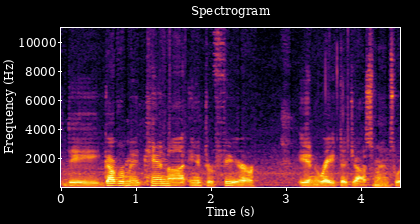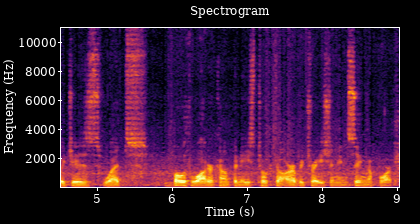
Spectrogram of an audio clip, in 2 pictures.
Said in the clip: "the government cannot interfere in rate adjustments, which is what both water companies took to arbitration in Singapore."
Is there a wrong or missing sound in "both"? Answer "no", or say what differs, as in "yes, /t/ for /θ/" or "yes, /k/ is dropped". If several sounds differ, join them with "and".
no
